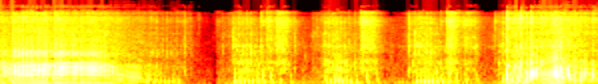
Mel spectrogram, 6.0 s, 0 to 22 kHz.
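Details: Old McCulloch 1-71 chainsaw after a major carb upgrade: carb rebuilt with jets from another carburetor, leaking gas line zip-tied, intake leak fixed with a double gasket. Strong, even two-stroke buzz climbing and falling cleanly with throttle through several revs. Normal running.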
